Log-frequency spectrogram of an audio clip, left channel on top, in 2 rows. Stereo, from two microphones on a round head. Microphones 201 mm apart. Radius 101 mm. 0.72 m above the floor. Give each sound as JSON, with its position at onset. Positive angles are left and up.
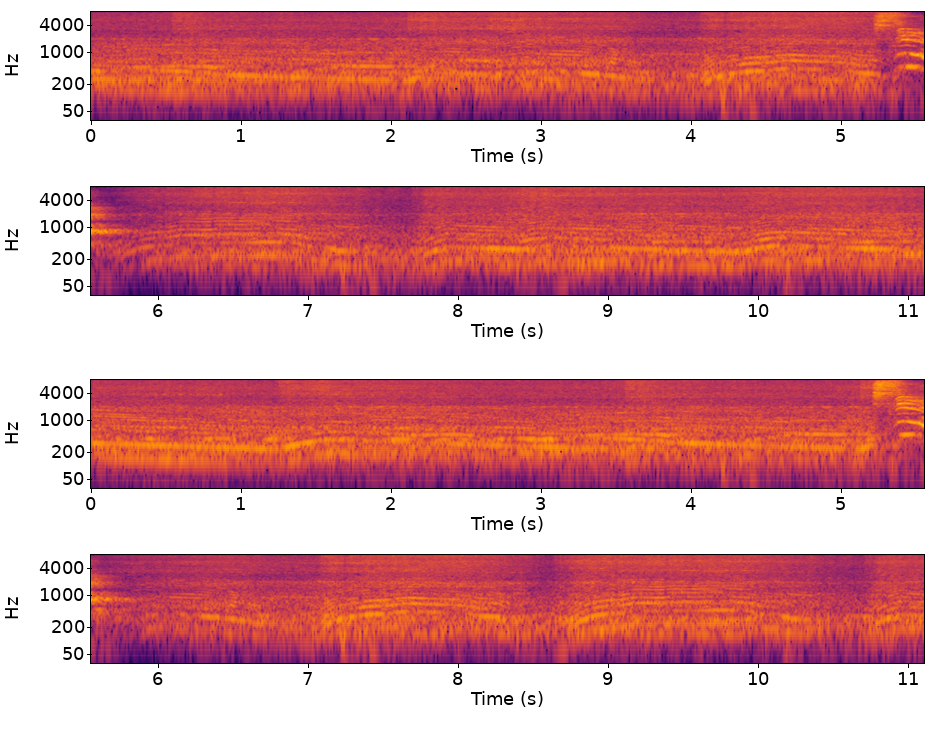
{"t": 5.2, "sound": "a shout", "side_deg": -65, "distance_m": 3.5}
